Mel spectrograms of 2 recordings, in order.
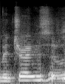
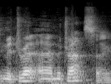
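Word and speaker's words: Madrazo: Yeah, we've always called him Medroza. Yeah, I know, but look, when you actually look at it, it's Madrazzo.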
